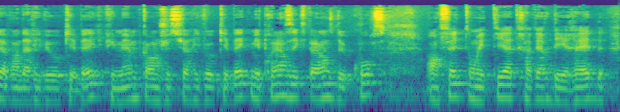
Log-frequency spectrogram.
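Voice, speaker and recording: Over noticeable background noise and audible room echo, a man speaks fairly quickly at a medium pitch with fairly even intonation. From Réunion. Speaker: trail runner. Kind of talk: interview. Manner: halting, with repeated words.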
